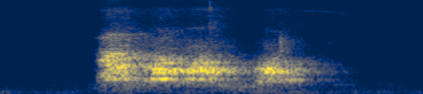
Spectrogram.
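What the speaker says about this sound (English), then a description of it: "Hold on, let me tell my dog to shut up." A house dog barks from a basement craft space during a live whittling session, a single loud, close bark-like yelp that rises then dips into a short second burst, heard alone.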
